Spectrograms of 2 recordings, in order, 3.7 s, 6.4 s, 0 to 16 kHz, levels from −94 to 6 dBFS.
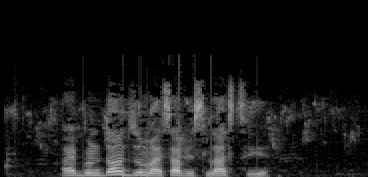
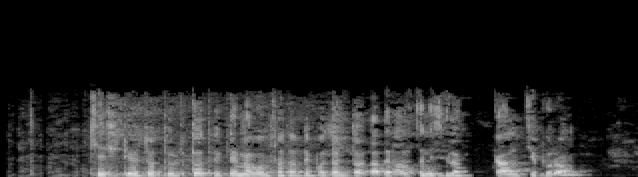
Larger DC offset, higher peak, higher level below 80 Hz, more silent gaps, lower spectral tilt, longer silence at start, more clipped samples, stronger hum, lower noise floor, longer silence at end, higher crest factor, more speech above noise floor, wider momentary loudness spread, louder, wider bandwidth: neither; second, -12 dBFS vs -2 dBFS; second, -66 dBFS vs -56 dBFS; neither; second, -3 dB/octave vs -6.5 dB/octave; second, 0.05 s vs 0.9 s; neither; neither; first, -63 dBFS vs -49 dBFS; first, 0.95 s vs 0.55 s; about the same, 18 dB vs 16 dB; about the same, 34 dB vs 33 dB; first, 13 LU vs 5 LU; second, -29 LUFS vs -17 LUFS; first, 10.5 kHz vs 8 kHz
